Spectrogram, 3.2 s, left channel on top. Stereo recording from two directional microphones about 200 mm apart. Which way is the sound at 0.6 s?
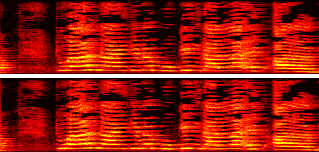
15° right (ahead or behind).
